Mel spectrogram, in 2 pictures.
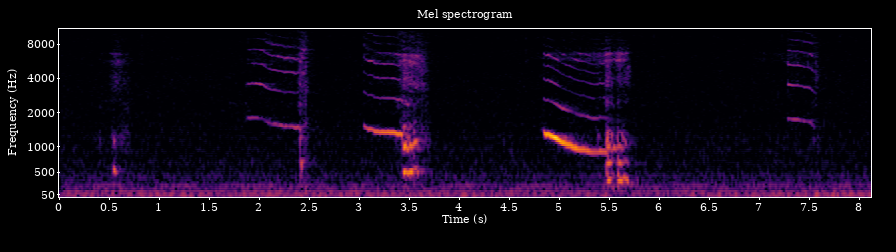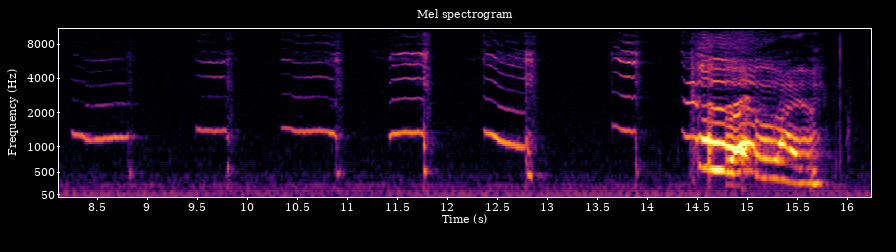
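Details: Eighteen-year-old Chihuahua–Dachshund mix whining while missing her favorite person; a series of high, downward-sliding whines about once a second, ending in a louder, wavering howl, with steady low hum underneath.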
